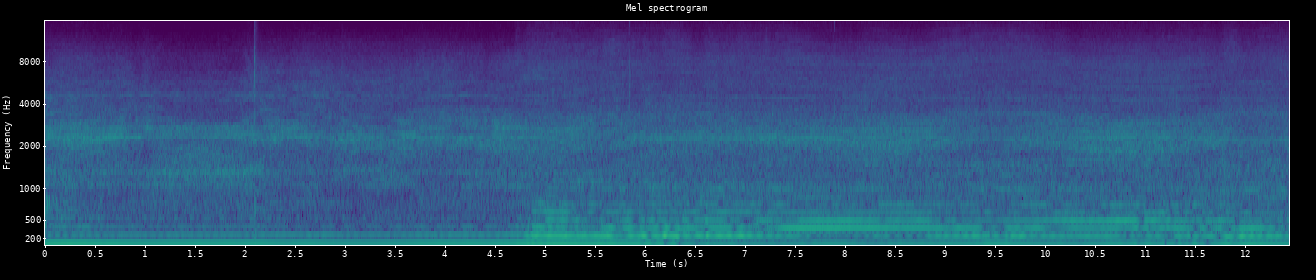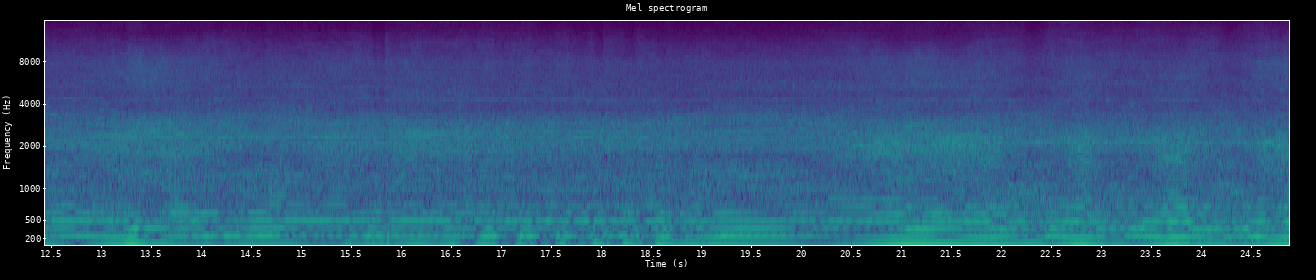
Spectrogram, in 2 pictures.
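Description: Electric random orbital sander running steadily on body filler with a 220-grit disc, a continuous hum whose tone shifts about five seconds in as it works the panel.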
